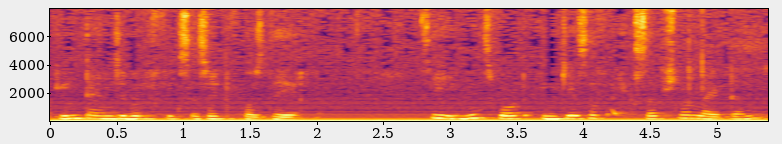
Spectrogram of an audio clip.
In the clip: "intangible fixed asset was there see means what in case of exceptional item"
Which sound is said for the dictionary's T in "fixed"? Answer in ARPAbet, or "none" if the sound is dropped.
none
